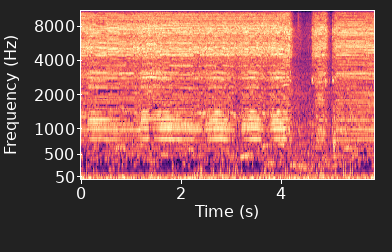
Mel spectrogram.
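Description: Tattoo machine buzzing steadily and close while shading with the side of a needle grouping, a constant electric hum with a quick rhythmic pulse, briefly dipping twice near the end.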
